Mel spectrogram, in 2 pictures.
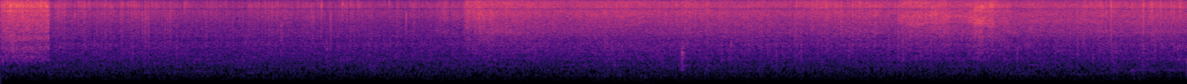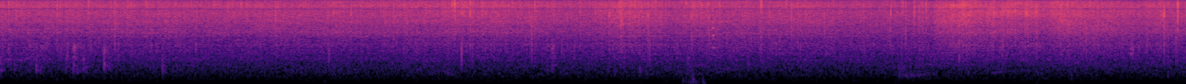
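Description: Meat and sliced vegetables sizzling on a hot Himalayan salt block heated over embers. It is a steady, high frying hiss that grows louder in a few stretches.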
